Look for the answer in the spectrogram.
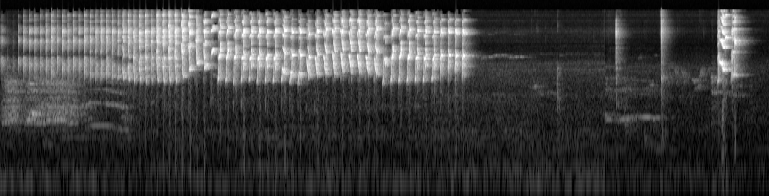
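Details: Lovebird, a fighter type, giving the long 'ngekek panjang' trill used to provoke other lovebirds: a dense, rapid chattering trill pulsing steadily for about seven seconds, then stopping, followed by a few faint clicks and one sharp squeak.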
